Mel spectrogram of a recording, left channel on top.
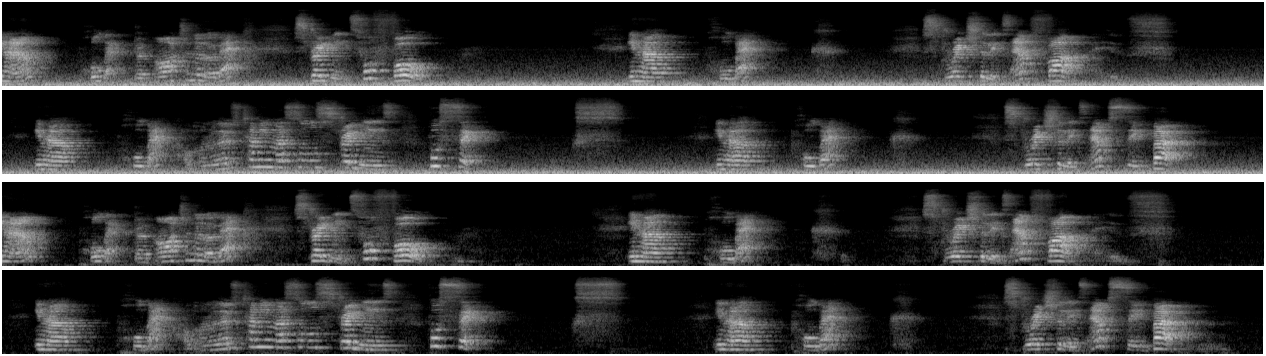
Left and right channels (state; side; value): noise; left; rumble, 2 dB below the sound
